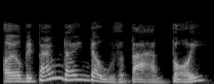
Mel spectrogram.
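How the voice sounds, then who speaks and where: A man voicing a rough-spoken country mother, scolding in broad rustic dialect. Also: medium pitch, big pitch swings, measured pace, no room sound, highs cut off, voice pushed up. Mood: indignant.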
